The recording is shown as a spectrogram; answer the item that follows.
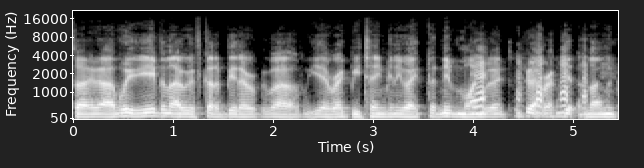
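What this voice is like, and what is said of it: New Zealand accent. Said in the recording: “moved over from New Zealand ... everyone's got an accent ... I'm not Australian and I'm not South African ... You usually get called South African”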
